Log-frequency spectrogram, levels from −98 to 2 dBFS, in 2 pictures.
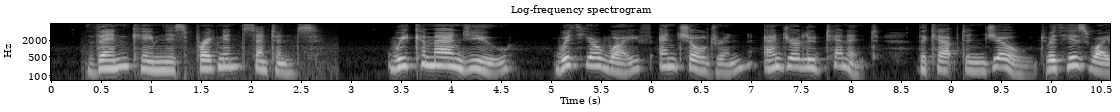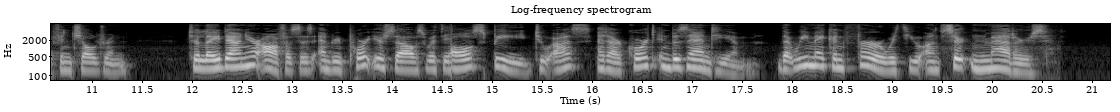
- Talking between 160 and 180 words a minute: No, average, 145 wpm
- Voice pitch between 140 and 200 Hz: Yes, high, 190 Hz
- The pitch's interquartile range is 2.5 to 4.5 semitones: No, average, 5.0 semitones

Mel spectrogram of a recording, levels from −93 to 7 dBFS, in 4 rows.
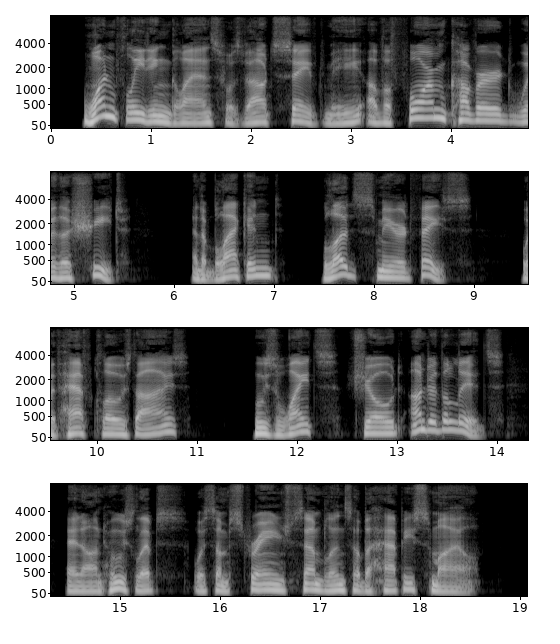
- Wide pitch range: Yes, wide, 6.1 semitones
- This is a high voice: No, low, 110 Hz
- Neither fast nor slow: No, slow, 130 wpm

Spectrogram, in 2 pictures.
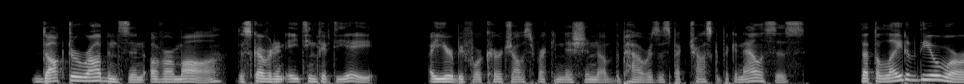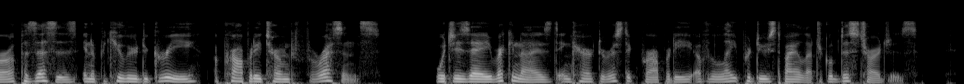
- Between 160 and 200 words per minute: No, average, 145 wpm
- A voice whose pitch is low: Yes, low, 125 Hz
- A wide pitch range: No, average, 3.4 semitones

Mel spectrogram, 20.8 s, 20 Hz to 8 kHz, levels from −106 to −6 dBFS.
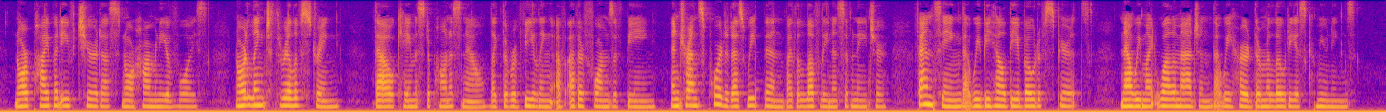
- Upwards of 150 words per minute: Yes, average, 165 wpm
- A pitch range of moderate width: No, narrow, 1.4 semitones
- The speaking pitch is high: No, medium, 170 Hz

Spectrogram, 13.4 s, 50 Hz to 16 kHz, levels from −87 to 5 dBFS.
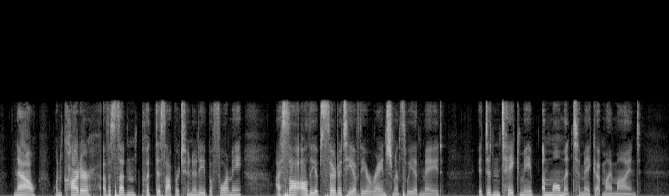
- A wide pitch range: No, average, 3.1 semitones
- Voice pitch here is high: No, medium, 170 Hz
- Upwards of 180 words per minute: No, average, 150 wpm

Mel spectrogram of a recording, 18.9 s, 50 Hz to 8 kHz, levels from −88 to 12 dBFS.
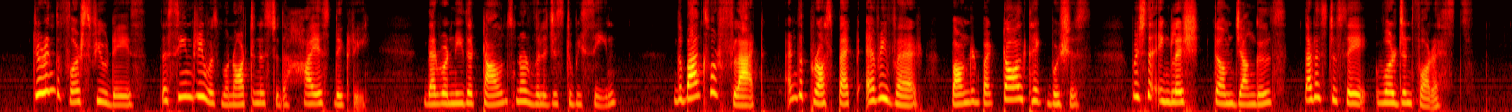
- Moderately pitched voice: No, high, 225 Hz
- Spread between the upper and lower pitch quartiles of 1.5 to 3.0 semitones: No, average, 4.9 semitones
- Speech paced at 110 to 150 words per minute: Yes, average, 145 wpm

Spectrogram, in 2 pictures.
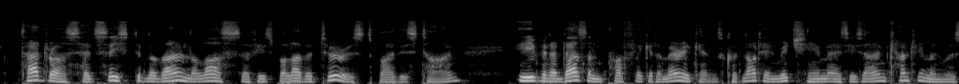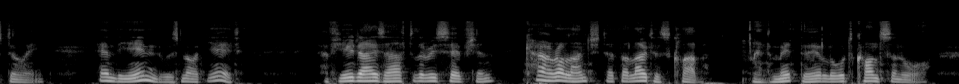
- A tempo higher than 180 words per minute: No, average, 165 wpm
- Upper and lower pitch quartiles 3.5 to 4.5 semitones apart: Yes, average, 4.0 semitones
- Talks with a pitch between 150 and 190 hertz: No, medium, 140 Hz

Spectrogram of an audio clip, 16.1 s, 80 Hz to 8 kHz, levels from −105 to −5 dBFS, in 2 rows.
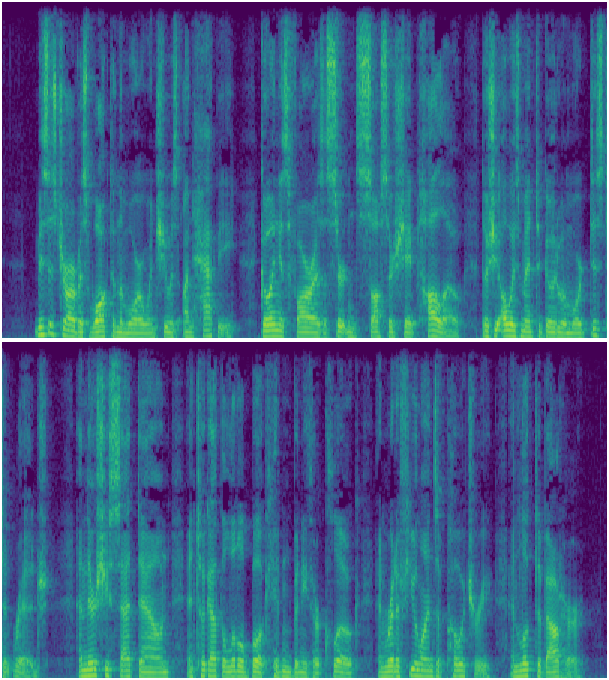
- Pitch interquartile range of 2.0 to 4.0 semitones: Yes, average, 3.0 semitones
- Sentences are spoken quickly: Yes, fast, 210 wpm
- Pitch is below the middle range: Yes, low, 125 Hz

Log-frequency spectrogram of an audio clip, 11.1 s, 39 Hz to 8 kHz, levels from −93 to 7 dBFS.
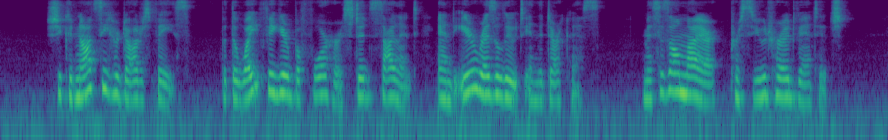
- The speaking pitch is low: No, high, 200 Hz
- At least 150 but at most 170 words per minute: No, slow, 135 wpm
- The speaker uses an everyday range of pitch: Yes, average, 3.5 semitones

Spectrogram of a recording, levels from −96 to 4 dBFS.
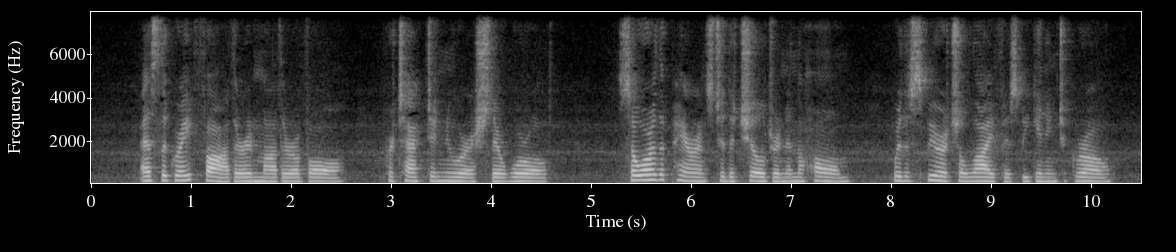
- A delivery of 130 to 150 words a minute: No, average, 175 wpm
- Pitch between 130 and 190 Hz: Yes, medium, 185 Hz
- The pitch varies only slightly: Yes, narrow, 1.8 semitones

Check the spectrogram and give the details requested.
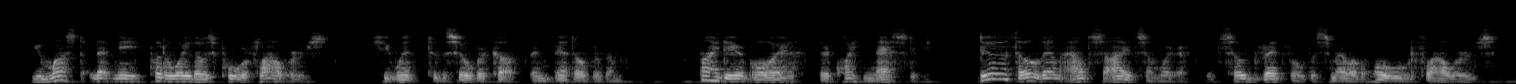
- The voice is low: Yes, low, 125 Hz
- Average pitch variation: No, wide, 5.9 semitones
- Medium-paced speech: Yes, average, 150 wpm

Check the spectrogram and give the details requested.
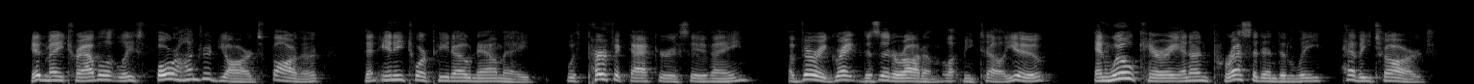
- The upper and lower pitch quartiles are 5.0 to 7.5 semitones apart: Yes, average, 5.3 semitones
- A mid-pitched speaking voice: Yes, medium, 155 Hz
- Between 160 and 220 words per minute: No, average, 140 wpm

